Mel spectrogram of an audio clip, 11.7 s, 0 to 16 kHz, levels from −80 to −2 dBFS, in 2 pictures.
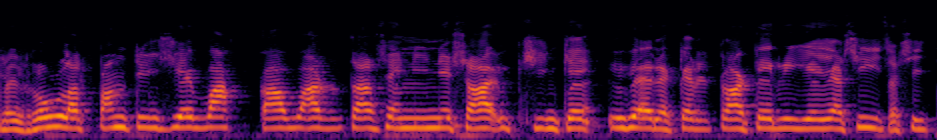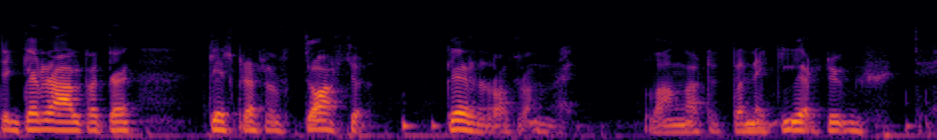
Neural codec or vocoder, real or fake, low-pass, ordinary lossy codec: none; real; 14.4 kHz; none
